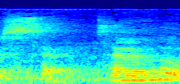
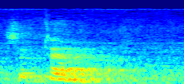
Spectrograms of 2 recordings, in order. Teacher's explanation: We can say September with sep, or we can say September, weakening it to sip or sip. And that's typical of quite a large number of words in the vocabulary that you have a choice about whether you weaken them or not.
